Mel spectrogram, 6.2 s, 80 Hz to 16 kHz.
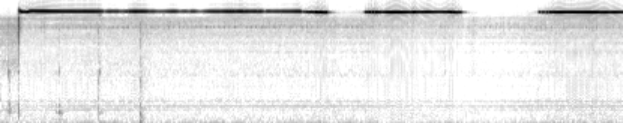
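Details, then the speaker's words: Grundig TK 1 portable reel-to-reel recorder amplifier: a piercing squeal in bursts over a faint hum and clicks, worse toward maximum volume during playback, only with one microphone plugged in. It is not microphone feedback. "can adjust the extremity of the squeal by adjusting the volume and the frequency somewhat too not good up towards the maximum volume"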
